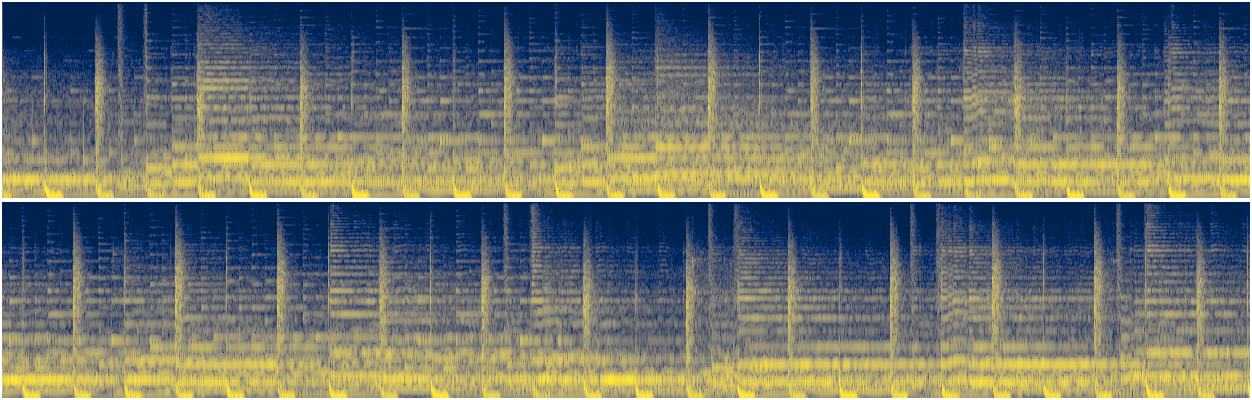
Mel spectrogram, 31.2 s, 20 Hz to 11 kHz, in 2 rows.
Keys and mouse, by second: 1.6-4.4 ctrl+middle drag, 4.4-6.5 ctrl+middle drag, 6.5 click, 9.9 click, 12.8 g, 16.7 click, 19.9 g, 23.7-31.2 ctrl+middle drag.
